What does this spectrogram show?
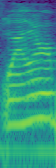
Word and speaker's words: Euler: I know this doesn't look like it would be pronounced Euler, but that's a famous mathematician, and that's how you pronounce his name.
